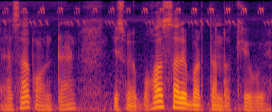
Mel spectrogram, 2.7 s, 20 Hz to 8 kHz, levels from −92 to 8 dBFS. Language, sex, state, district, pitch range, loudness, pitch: Hindi, male, Punjab, Pathankot, 95-125 Hz, -20 LUFS, 100 Hz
